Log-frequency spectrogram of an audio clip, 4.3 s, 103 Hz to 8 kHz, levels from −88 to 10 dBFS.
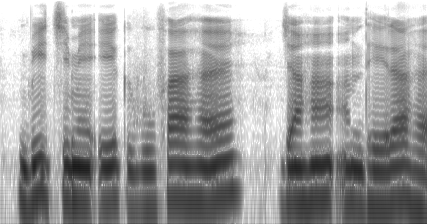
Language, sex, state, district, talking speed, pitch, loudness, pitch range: Hindi, female, Jharkhand, Palamu, 110 wpm, 155 Hz, -14 LUFS, 150-165 Hz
